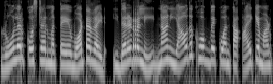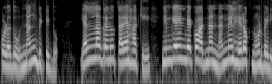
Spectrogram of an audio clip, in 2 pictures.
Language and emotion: Kannada, angry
